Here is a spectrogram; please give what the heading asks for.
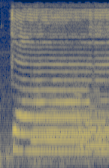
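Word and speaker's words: كاف: জিহ্বার গোড়া থেকে একটু আগে বাড়াবো বাড়িয়ে আমরা উচ্চারণ করব কাফ চার আলিফ টান হবে কাফ সবাই একসাথে জোরে জোরে বলেন তো কাফ মাশাল্লাহ এরপরে দেখেন এই অক্ষরটা লা চার আলিফ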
